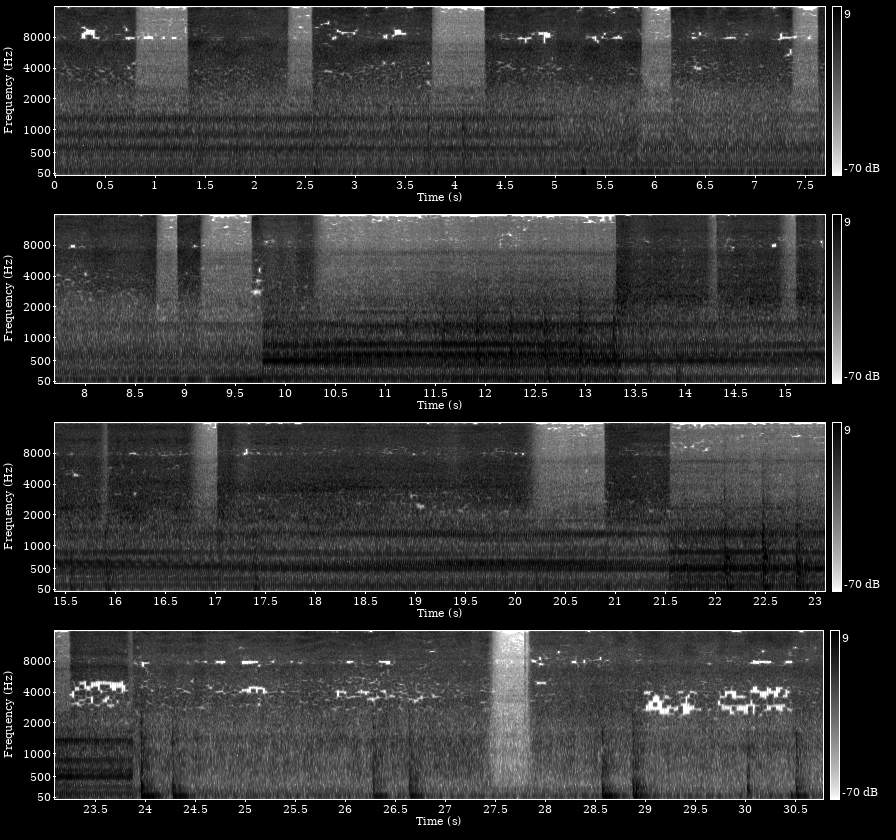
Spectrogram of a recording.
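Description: Spray gun spraying PU polish in long hissing passes, broken by many short pauses, over a steady machine hum.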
